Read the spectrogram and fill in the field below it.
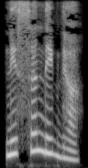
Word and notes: ನಿಸ್ಸಂದಿಗ್ಧ: nissandigdha

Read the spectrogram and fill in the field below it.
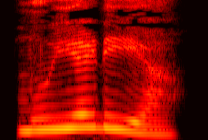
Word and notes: ಮುಯ್ಯಡಿಯ: Kannada

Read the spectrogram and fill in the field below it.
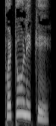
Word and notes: ಪಡಲಗೆ: paḍalage

